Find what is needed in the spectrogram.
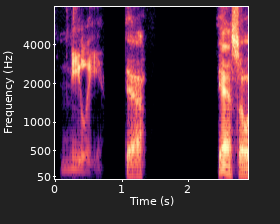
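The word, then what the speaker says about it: Neagley: him yeah always say her character always say negly just because the way it's like spelled it says like it's any AG it's spelled NE yeah it's spelled negly but it's pronounced Neely yeah yeah so it's like oh that that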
